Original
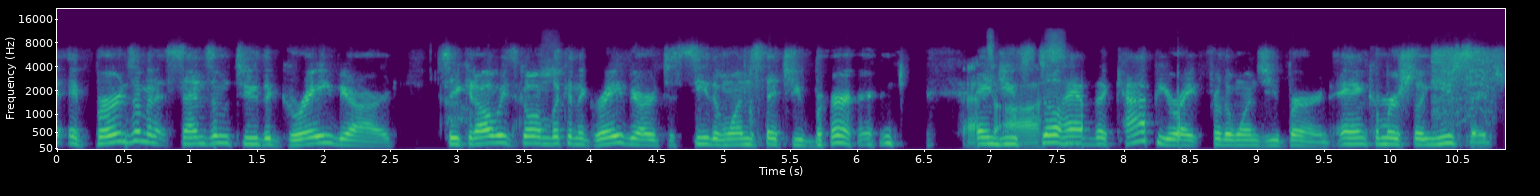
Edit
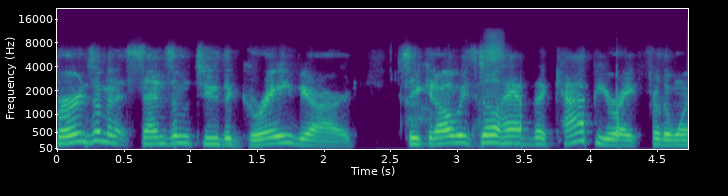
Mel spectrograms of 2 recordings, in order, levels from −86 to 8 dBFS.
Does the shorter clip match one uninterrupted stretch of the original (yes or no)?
no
